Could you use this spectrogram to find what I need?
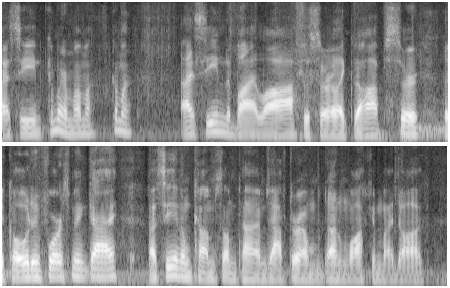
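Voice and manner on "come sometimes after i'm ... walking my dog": ordinary talk, nothing marked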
